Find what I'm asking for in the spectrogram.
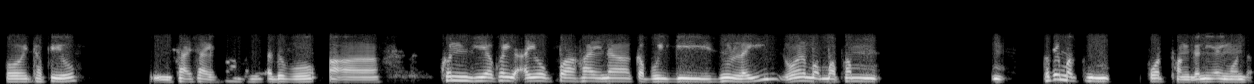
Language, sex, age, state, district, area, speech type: Manipuri, male, 45-60, Manipur, Kangpokpi, urban, conversation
